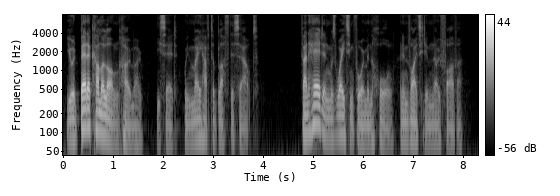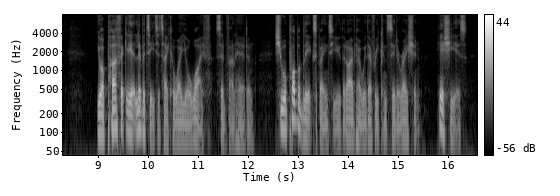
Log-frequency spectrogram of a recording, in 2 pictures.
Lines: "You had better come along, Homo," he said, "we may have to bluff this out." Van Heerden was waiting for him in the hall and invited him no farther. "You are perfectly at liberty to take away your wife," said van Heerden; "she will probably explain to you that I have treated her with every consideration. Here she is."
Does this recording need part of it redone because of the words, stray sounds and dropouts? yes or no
yes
